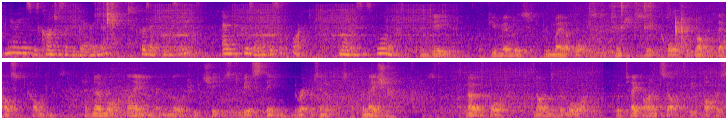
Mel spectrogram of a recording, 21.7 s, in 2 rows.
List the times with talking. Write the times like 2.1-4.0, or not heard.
0.0-21.6.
